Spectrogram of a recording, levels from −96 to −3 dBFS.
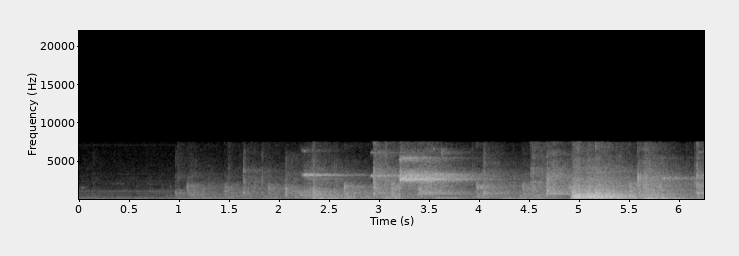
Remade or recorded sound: recorded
